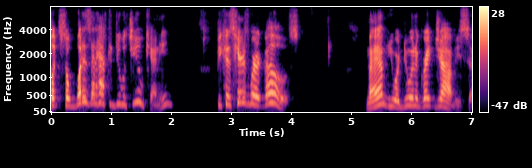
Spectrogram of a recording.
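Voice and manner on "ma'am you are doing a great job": mimicked snide tone with attitude. Retelling how a man spoke to a flustered woman: imitating someone saying it with attitude. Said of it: "with an attitude like I was giving her".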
